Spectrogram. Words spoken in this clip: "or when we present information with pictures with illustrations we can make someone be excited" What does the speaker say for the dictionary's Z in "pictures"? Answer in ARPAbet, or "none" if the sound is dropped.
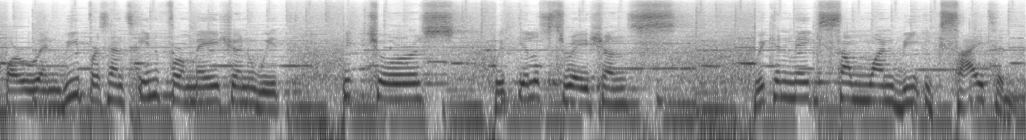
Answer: S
